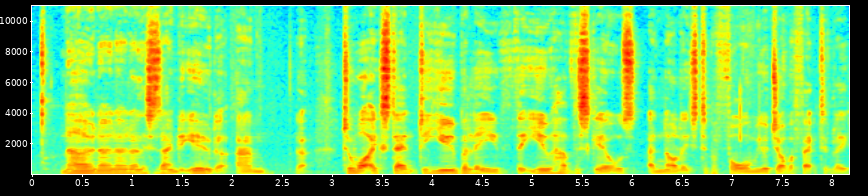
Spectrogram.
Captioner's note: none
